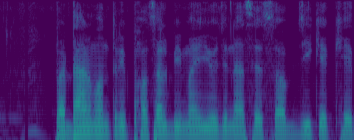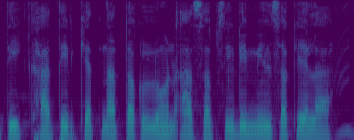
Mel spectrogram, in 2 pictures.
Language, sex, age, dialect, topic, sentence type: Bhojpuri, male, 18-24, Southern / Standard, agriculture, question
